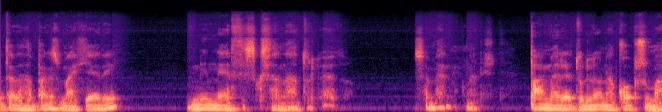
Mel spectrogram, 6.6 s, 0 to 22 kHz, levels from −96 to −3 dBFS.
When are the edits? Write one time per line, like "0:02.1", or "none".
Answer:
none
